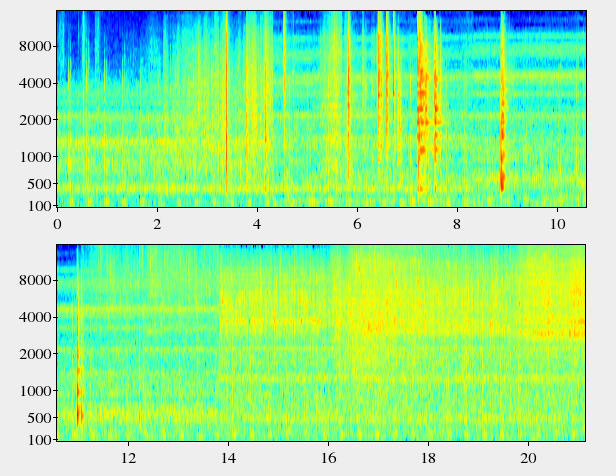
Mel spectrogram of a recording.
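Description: A few sharp knocks and clinks of a pan and utensils, then a fresh cod fillet sizzling as it fries in a camping-stove frying pan. The sizzle grows louder in the second half.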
